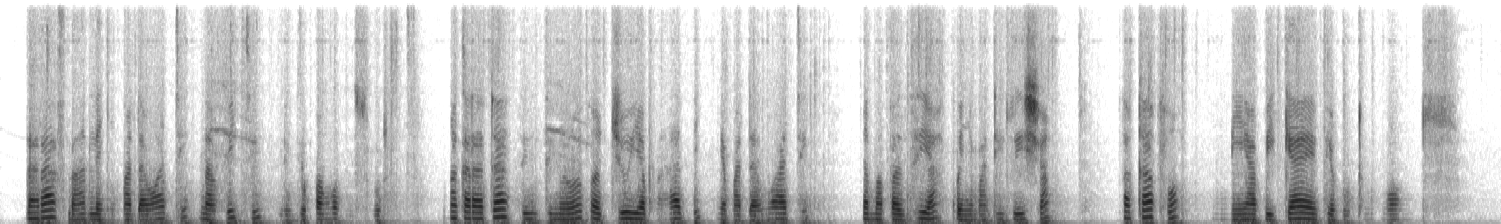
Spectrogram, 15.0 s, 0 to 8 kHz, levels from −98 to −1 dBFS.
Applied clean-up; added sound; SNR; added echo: neural mask model RNNoise.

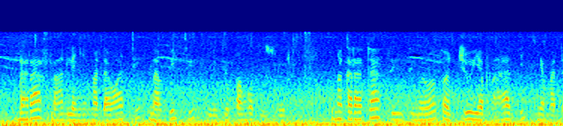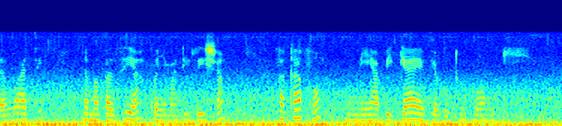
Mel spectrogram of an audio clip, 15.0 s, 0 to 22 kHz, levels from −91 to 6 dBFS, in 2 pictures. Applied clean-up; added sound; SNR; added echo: none; Bird vocalization, bird call, bird song; -4 dB; none.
